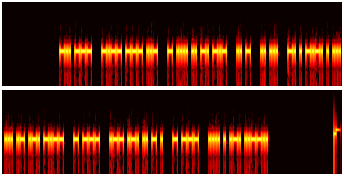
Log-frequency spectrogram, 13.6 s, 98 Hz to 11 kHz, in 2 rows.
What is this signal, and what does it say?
Morse code, heard as a keyed tone, about 40 wpm, 700 Hz. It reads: DO YOU THINK IT IS NECESSARY TO WRITE TO HER?
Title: Sentences from Top 1000 Words - Review Part 1 - 40wpm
